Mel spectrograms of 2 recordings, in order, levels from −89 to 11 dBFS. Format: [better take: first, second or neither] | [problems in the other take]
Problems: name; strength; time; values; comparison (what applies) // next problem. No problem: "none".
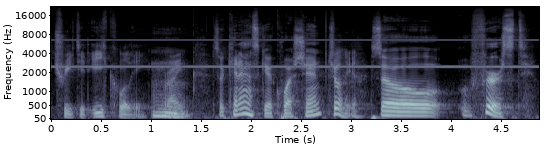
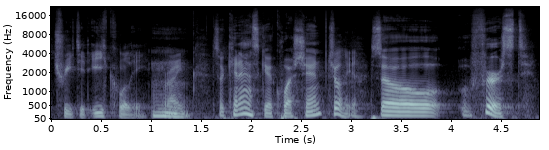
second | high-pitched whine; noticeable; throughout; 2.5 kHz, 15 dB below the speech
